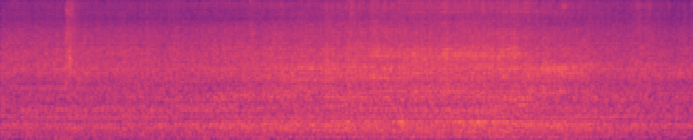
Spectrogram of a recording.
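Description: Steady low rumbling noise, swelling a little in the middle, with one faint click about a second in.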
